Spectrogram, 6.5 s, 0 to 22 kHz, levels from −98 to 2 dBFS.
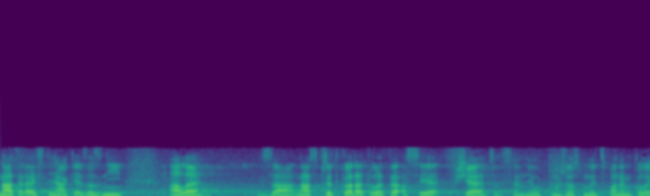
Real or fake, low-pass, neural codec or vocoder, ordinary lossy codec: real; 5.4 kHz; none; MP3, 48 kbps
